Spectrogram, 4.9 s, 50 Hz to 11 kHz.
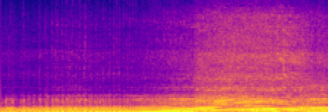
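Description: A Suzuki GT550 two-stroke triple motorcycle engine revs upward and bogs down at high revs, its pitch rising and wavering unevenly, loud and close with no talking.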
